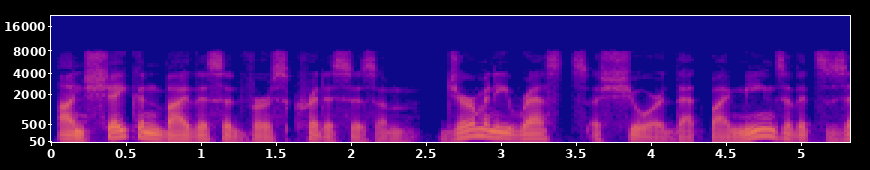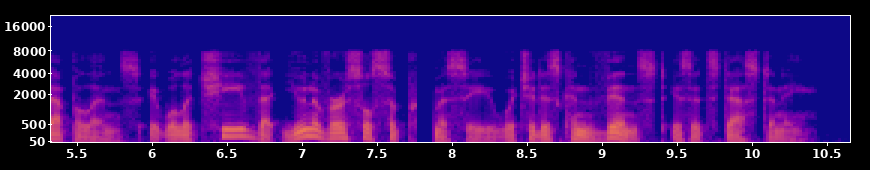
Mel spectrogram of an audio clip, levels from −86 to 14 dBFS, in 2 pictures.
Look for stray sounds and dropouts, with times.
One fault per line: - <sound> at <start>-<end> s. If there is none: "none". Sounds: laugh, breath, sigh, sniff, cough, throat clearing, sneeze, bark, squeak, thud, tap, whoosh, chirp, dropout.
- dropout at 7.8-7.9 s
